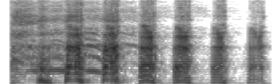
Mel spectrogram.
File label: Laughing; suoniFX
